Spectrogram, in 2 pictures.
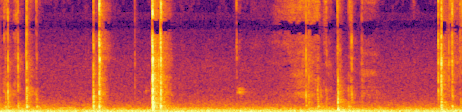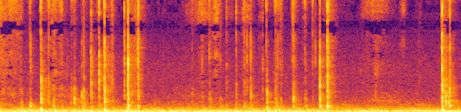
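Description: Fingertips of both hands type on a black laptop keyboard with backlit plastic keys. The result is quiet, irregular, sharp, dry clicks of uneven loudness over a steady low hum.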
